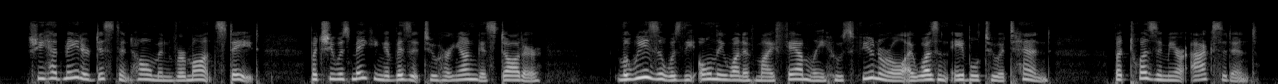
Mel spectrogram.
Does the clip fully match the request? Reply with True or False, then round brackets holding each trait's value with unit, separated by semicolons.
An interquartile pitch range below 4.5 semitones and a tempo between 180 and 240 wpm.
True (3.7 semitones; 185 wpm)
